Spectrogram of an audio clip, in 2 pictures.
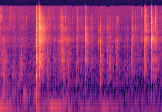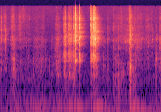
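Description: Glued flap of a cardboard retail box being picked and pried open by hand, the glue seal and cardboard tearing and scraping in short sharp snaps. The loudest snaps come about a second in and again near five seconds.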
